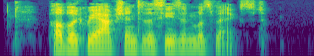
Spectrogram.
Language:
English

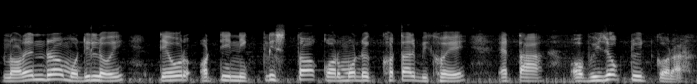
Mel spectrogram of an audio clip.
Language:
Assamese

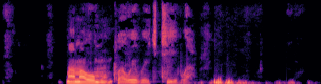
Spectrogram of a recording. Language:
Ganda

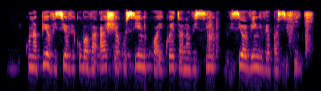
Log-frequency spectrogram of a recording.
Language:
Swahili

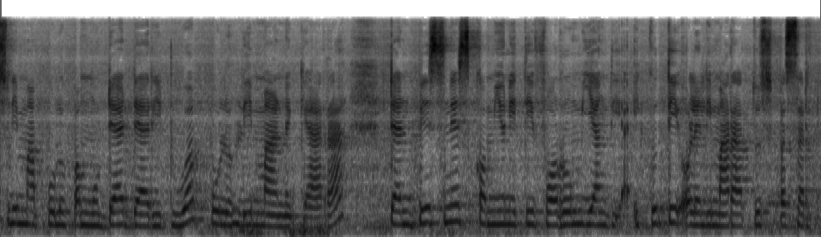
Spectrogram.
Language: Indonesian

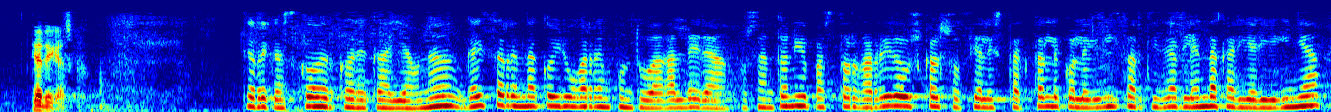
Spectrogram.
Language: Basque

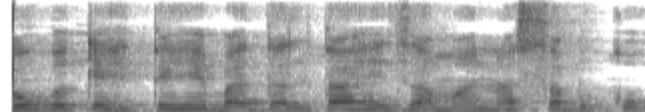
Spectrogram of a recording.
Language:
Urdu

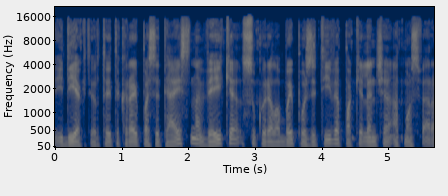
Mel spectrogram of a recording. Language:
Lithuanian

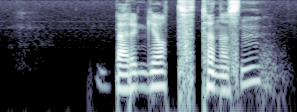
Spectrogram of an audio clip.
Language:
Norwegian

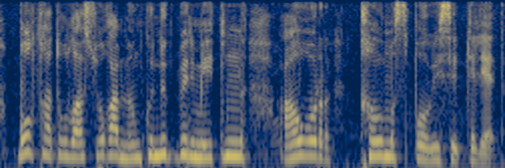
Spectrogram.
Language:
Kazakh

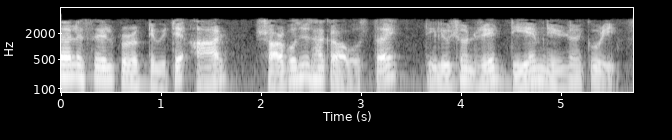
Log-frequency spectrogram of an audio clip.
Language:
Bangla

